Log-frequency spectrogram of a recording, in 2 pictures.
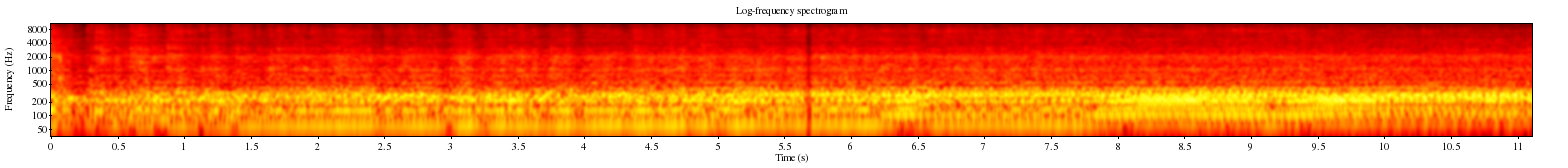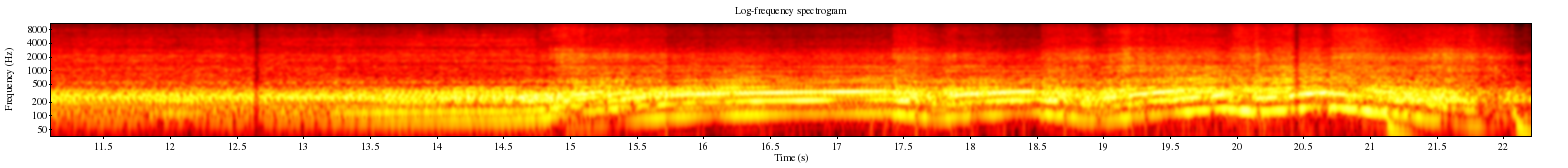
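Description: Ford Escort Mk2 RS2000's engine running just after being started: it idles steadily for about fifteen seconds, then is revved in a series of quick blips, and stops suddenly at the end.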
